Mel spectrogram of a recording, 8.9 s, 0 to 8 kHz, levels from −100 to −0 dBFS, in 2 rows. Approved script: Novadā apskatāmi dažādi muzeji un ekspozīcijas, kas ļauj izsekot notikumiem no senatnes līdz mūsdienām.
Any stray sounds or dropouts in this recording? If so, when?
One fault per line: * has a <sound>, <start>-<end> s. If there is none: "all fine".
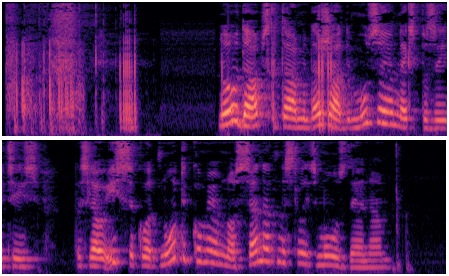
all fine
